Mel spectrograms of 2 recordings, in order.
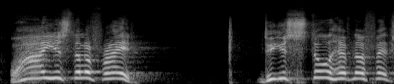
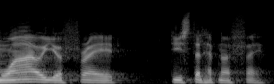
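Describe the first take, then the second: First: It is said in a frustrated, angry tone. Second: It is read in a plain, neutral tone.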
